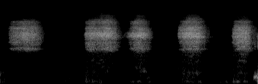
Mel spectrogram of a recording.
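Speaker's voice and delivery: soft voiceless sh, drawn out; hissed sh sound. Shown as a demonstration. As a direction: demonstrate a low-intensity voiceless consonant. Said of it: "uma consoante que ela tem baixa intensidade". (som de sh surdo e suave)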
